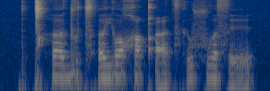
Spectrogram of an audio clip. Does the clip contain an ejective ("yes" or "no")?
yes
